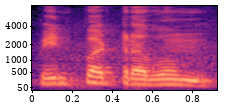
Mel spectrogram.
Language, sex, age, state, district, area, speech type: Tamil, male, 45-60, Tamil Nadu, Cuddalore, rural, read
